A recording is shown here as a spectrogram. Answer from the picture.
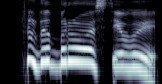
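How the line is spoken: Boy's hearty laughter. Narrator (Russian): Мальчишка рассмеялся весело и от души

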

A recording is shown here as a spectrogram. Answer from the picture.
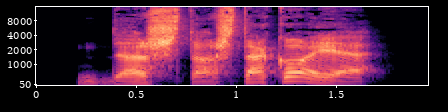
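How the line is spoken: Roar. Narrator (Russian): взревел Легба

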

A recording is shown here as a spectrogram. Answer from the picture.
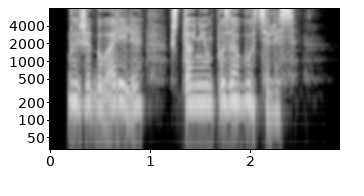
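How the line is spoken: Shocked, dejected whisper. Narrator (Russian): подавленная увиденным прошептала ошарашенная Элья

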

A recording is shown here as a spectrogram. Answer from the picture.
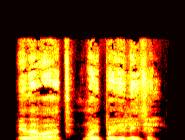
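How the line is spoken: Hoarse voice. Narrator (Russian): ответил хриплый

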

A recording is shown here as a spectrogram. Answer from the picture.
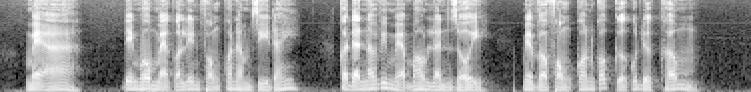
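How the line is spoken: Sighing, weary. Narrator (Vietnamese): cô thở dài rồi bảo

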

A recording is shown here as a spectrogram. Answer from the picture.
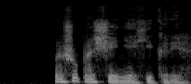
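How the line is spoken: Sighing. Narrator (Russian): вздохнул я

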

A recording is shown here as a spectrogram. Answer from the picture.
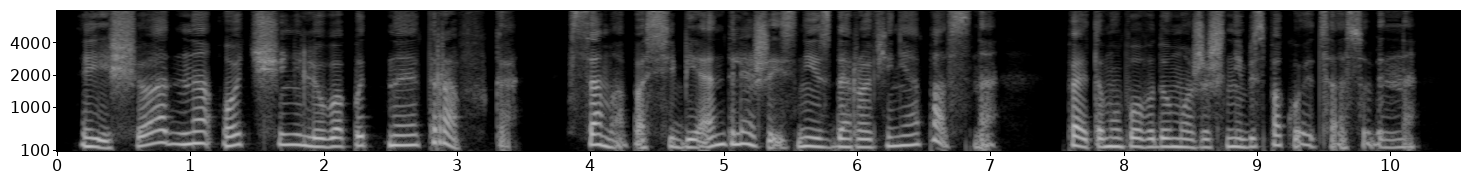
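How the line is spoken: Worried elf drawl. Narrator (Russian): протянул эльф, бросив встревоженный взгляд

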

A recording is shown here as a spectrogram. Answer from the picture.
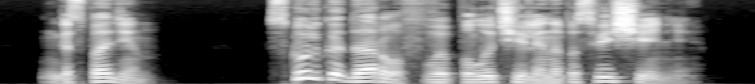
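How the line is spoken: Calm announcement after a snort. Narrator (Russian): Я хмыкнул, спокойно объявил

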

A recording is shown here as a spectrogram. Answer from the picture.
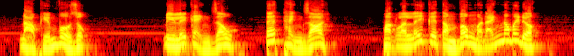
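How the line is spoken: Shouting. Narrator (Vietnamese): Lễ quát lên

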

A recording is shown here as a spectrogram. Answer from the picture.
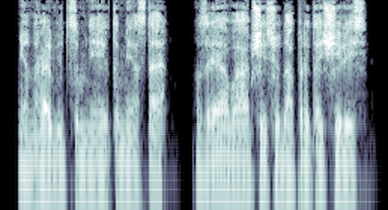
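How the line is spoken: Grumbling. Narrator (Russian): проворчал Огги

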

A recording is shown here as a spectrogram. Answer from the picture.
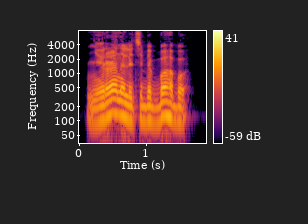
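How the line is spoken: Mocking grunt. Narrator (Russian): хмыкнул брат

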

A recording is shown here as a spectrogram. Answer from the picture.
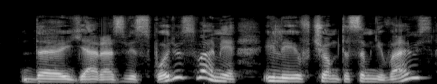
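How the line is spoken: Laughing woman. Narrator (Russian): засмеялась Фиона

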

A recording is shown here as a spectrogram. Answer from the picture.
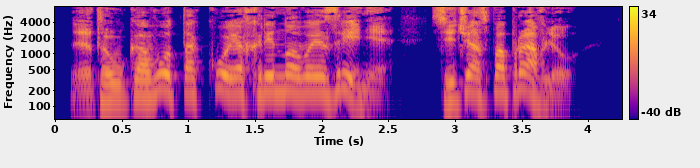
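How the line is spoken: Roared. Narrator (Russian): взревел я

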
